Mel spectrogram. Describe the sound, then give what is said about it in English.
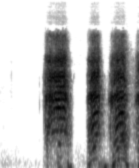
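A hammer drill in hammer mode pounds its drill bit into concrete to drill a hole, in four short, loud bursts, each a harsh buzzing rattle with a nasal, almost quacking tone, separated by brief pauses. No one speaks. “So you turn it to hammer, and it actually, when you put the drill bit in there, it will actually it pounds it.”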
